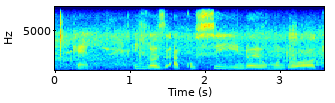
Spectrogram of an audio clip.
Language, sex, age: South Ndebele, female, 18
